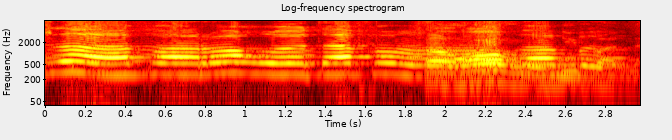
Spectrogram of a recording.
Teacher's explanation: غین کے اوپر قلقلہ مت کریں، ہلائیں مت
